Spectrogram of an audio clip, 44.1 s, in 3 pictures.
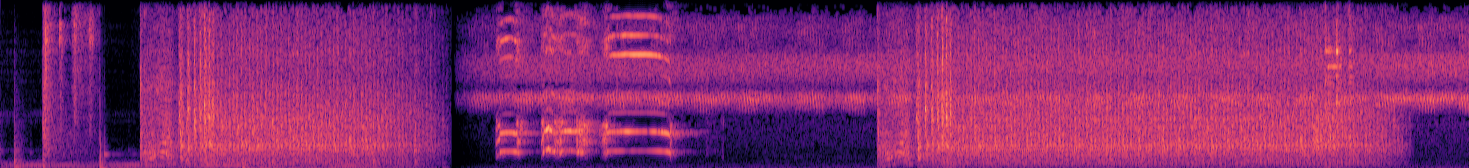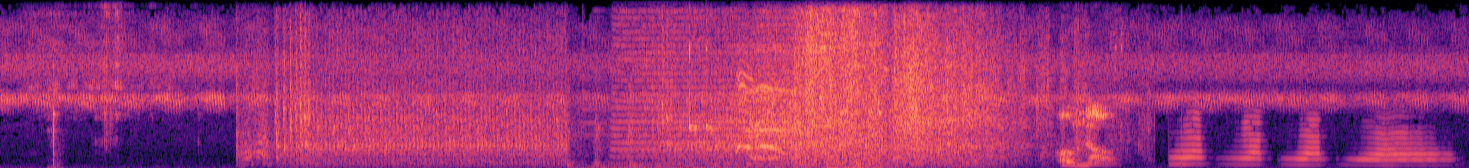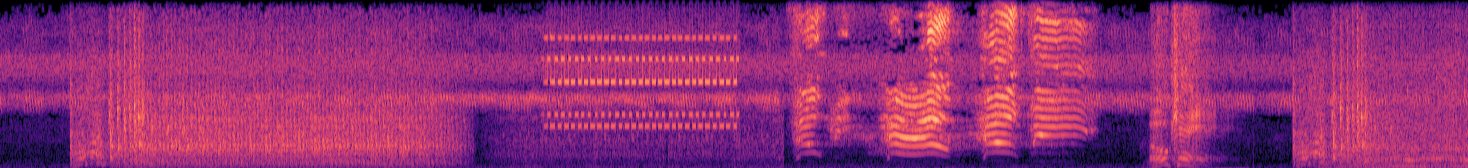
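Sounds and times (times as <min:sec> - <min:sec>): rooster crowing: 0:04.9 - 0:07.2.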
